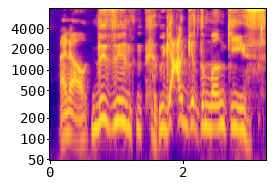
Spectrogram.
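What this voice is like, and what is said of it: Gagging put-on Eastern European accent. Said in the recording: “That's actually an accent that you have when the concept of speaking makes you gag and almost throw up ... you go Schwarzenegger so fast”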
